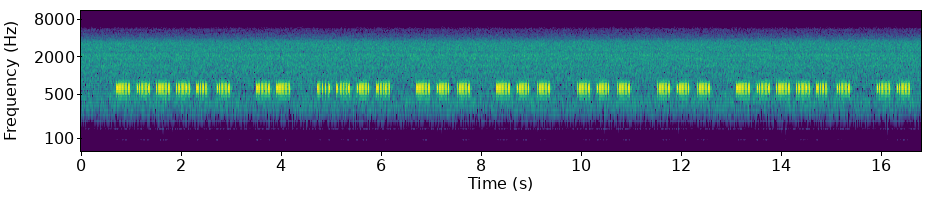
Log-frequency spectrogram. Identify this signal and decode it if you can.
Hellschreiber (Feld-Hell, 122.5 baud), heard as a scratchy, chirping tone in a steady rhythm, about 630 Hz. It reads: BG3ZKO DE VA6R 569 569 969 969 BG3ZKO CQ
